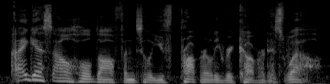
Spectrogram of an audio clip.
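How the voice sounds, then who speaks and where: An actress voicing a blunt, teasing theater troupe member in a game. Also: female voice, very deep voice, fairly bright tone, in a large hall, exaggerated voice. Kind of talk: game voice acting.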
